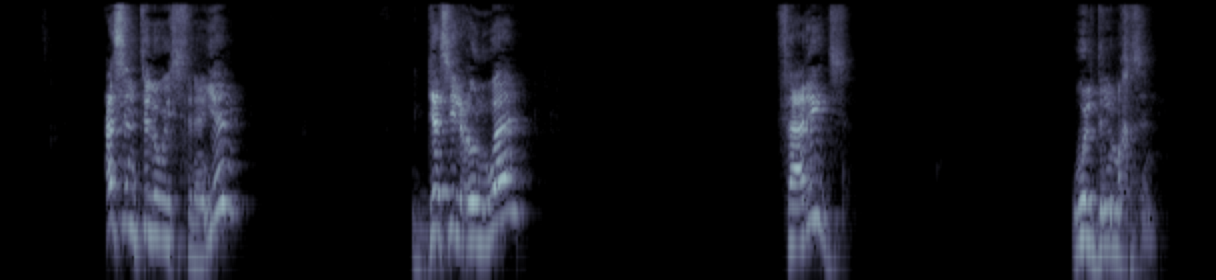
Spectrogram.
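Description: A young man speaks calmly into a close microphone, in short phrases with long pauses.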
